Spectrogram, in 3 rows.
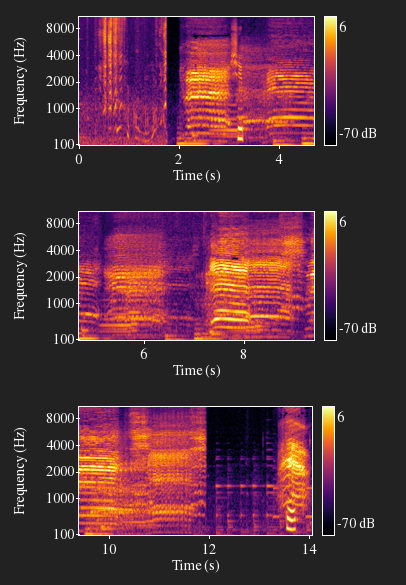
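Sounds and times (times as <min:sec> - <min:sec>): sheep bleating: 0:00.4 - 0:01.0, 0:01.6 - 0:12.0
background music: 0:01.8 - 0:14.0.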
